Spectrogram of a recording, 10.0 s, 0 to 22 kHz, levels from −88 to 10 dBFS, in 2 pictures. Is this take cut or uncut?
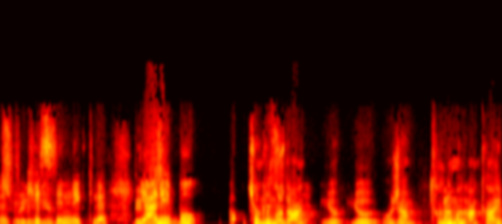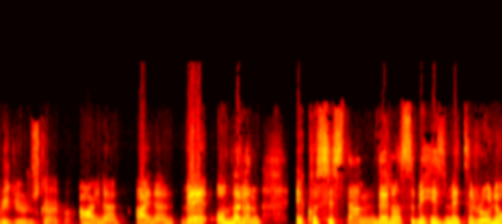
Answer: uncut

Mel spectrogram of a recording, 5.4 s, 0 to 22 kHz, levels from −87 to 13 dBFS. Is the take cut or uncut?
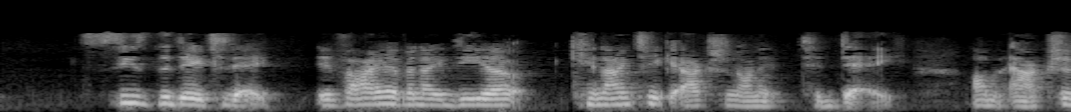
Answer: cut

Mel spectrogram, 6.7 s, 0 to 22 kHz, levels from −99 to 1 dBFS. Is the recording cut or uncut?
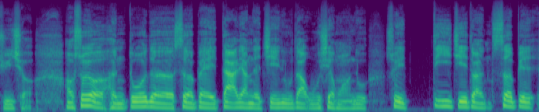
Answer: uncut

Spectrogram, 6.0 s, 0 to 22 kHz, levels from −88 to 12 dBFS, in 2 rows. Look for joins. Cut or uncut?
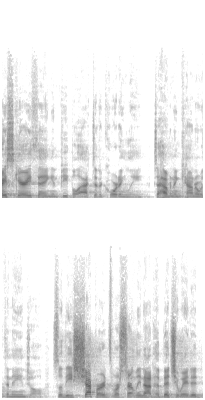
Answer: cut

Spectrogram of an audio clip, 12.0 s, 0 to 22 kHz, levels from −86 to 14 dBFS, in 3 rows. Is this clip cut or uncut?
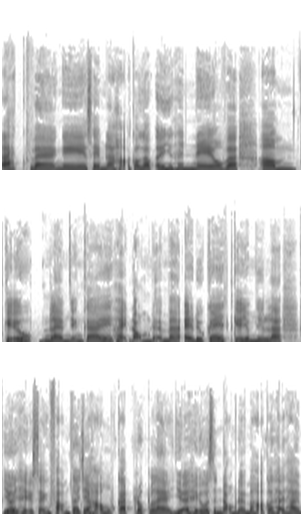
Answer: uncut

